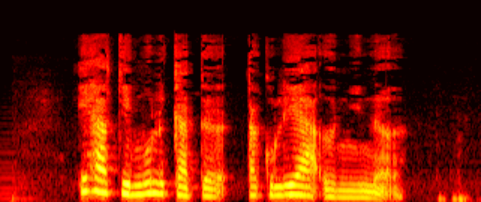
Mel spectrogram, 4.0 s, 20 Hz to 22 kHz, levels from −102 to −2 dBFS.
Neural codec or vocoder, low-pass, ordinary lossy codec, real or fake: none; 10.8 kHz; AAC, 32 kbps; real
